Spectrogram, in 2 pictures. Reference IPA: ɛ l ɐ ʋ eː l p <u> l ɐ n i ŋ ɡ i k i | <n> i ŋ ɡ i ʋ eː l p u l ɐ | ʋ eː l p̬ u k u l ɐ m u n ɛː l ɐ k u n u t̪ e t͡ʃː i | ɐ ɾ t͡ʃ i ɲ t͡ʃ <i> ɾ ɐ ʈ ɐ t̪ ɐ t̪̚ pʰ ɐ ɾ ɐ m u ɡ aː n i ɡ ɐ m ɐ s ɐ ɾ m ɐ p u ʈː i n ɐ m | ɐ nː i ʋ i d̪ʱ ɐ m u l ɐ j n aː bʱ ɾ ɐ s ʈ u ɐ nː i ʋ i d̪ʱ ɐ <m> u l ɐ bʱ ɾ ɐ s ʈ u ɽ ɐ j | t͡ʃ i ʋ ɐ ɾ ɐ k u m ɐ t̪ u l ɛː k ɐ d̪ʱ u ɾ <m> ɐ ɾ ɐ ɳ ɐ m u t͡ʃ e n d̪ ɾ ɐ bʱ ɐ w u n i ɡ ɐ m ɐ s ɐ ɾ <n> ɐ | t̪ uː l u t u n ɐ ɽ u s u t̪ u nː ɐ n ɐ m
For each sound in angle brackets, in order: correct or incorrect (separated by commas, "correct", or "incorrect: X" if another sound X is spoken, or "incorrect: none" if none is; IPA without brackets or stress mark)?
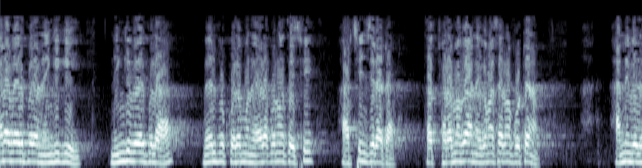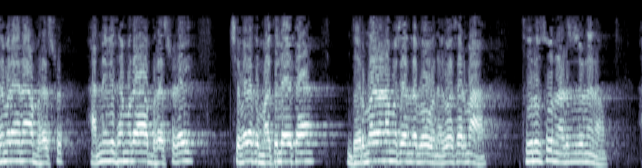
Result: correct, correct, correct, correct, correct, incorrect: m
